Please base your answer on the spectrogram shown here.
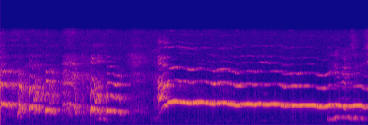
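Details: A pet dog said to sing, giving a long sustained tonal howl that holds steady and wavers slightly after several shorter broken yelps at the start, indoors.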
